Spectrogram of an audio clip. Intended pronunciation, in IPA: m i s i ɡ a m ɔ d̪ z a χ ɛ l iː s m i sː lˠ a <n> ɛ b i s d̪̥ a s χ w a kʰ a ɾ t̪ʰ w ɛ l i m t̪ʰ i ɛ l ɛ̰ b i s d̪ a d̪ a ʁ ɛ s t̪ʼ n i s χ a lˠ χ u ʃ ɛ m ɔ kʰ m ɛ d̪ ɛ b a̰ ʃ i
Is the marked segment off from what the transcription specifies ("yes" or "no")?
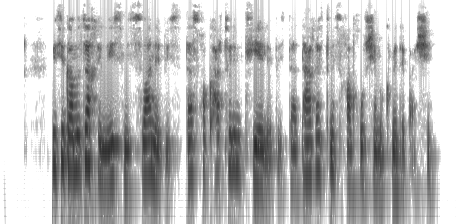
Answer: no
